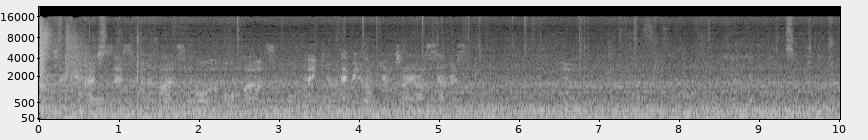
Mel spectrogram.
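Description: A paper card rustles in a hand.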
